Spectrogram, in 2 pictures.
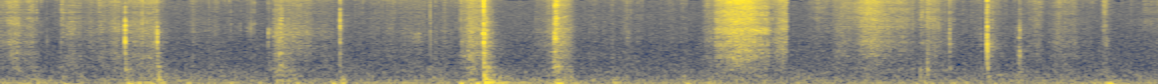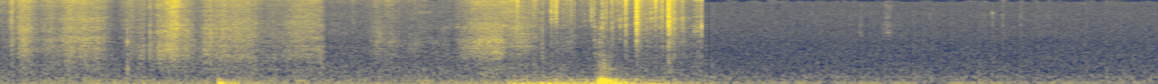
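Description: Faint handling noise of a small drill DC motor and hand tools on a workbench: scattered clicks, scrapes and rustles, with a dull knock just before nine seconds in.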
